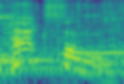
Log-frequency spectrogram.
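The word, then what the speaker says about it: Häxan: We watched Haxon. That's how it's pronounced.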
